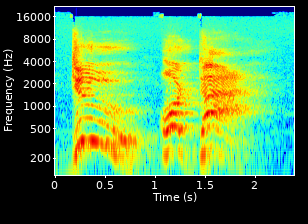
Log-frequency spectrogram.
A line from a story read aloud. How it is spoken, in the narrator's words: Sinai shouted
